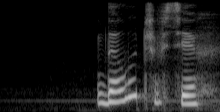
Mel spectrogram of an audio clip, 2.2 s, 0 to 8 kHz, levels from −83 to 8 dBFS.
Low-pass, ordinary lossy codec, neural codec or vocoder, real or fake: 7.2 kHz; none; autoencoder, 48 kHz, 128 numbers a frame, DAC-VAE, trained on Japanese speech; fake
